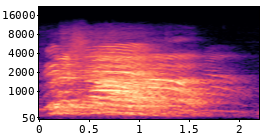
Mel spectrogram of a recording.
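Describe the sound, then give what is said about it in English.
A large crowd shouts the word "Krishna" together on a count of three in one sustained, loud unison cry lasting about two seconds, swelling then fading, with many voices blended into a broad roar. “So he yelled very loudly, Krishna, on three. One, two, three.”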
